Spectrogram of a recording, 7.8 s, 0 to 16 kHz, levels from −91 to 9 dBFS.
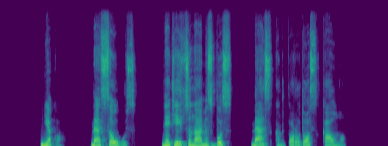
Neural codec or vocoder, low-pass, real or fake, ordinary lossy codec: codec, 44.1 kHz, 7.8 kbps, Pupu-Codec; 14.4 kHz; fake; AAC, 96 kbps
